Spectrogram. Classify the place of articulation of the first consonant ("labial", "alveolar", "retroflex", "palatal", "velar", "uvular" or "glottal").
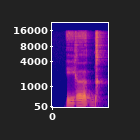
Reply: palatal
